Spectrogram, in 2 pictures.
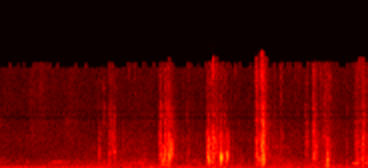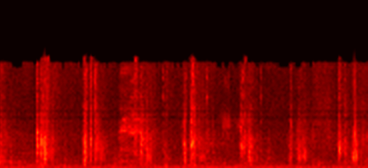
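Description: Footsteps crunch on a gravel road at a walking pace.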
